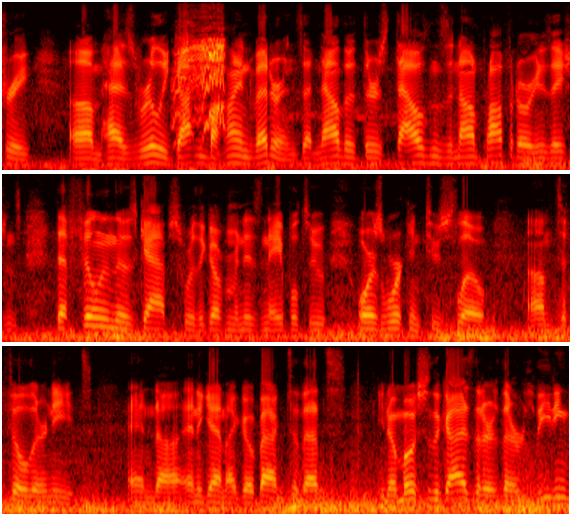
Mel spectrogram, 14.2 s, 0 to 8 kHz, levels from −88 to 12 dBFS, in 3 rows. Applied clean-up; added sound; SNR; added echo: none; Bird; -5 dB; none.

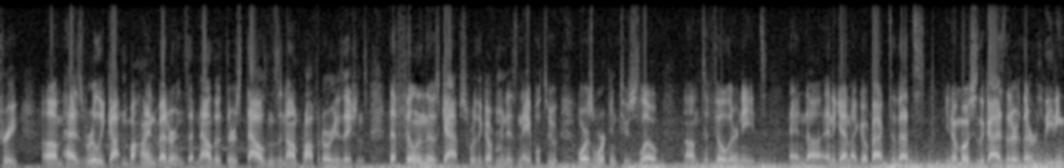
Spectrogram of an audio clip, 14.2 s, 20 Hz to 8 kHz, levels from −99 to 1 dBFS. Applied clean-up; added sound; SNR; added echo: none; none; none; none.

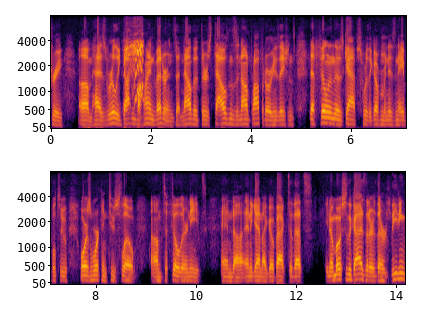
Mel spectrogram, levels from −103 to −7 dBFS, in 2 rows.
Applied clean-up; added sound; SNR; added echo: neural mask model Resemble Enhance denoiser.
